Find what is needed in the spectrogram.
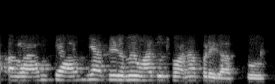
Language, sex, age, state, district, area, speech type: Hindi, male, 18-30, Uttar Pradesh, Mirzapur, rural, conversation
